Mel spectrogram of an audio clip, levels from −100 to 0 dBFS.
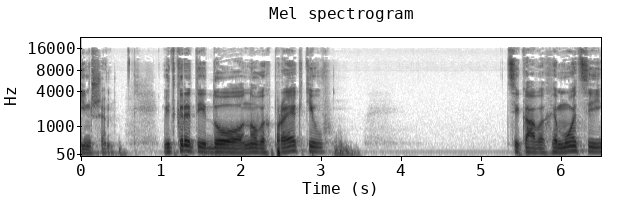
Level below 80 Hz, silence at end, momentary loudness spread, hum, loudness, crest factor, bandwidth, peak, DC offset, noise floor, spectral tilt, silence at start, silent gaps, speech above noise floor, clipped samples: -40 dBFS; 0 s; 22 LU; none; -17 LUFS; 16 dB; 16.5 kHz; -4 dBFS; under 0.1%; -66 dBFS; -4.5 dB/octave; 0 s; none; 48 dB; under 0.1%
